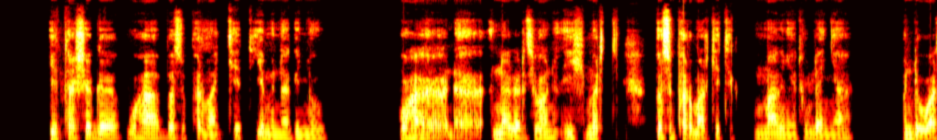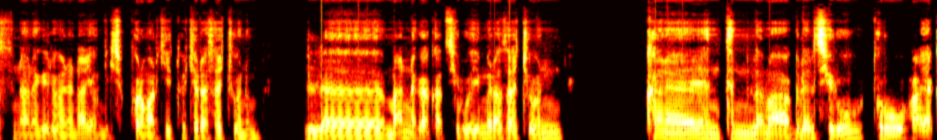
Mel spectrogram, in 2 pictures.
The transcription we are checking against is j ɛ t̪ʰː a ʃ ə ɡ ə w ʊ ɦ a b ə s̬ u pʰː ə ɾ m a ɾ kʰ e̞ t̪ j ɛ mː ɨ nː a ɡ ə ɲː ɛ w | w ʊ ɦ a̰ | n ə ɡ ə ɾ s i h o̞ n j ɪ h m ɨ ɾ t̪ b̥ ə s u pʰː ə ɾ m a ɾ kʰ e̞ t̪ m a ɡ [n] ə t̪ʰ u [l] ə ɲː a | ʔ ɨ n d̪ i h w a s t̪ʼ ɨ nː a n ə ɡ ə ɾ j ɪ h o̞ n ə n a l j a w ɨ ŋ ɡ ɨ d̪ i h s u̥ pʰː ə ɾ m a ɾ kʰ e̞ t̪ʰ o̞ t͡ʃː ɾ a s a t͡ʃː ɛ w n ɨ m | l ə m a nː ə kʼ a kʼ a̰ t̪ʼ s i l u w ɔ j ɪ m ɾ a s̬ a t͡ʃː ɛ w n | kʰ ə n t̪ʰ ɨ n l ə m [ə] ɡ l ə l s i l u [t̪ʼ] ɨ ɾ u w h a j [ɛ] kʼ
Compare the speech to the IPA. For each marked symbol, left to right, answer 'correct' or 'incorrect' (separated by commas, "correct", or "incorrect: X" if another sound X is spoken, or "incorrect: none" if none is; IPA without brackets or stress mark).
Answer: incorrect: ɲ, correct, incorrect: a, correct, incorrect: a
